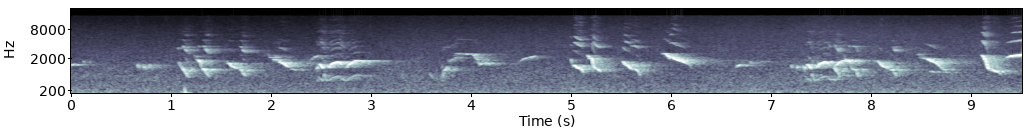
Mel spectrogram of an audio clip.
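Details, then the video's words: Several pied currawongs singing and calling in a garden in Brisbane, giving a long series of falling, ringing whistled notes in overlapping clusters, with a brief low thump near the start. "Pied Currawong birds calling"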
